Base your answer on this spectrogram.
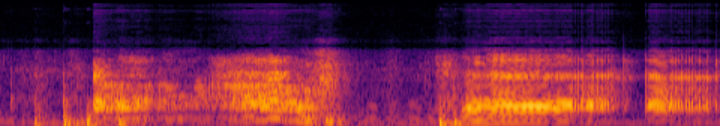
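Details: Jo the Staffie sings from the floor: two drawn-out warbling moans, bending up and down in pitch, separated by a brief quieter pause.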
